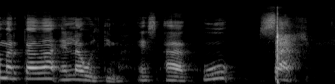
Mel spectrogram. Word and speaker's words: acusar: Estas dos palabras son agudas. ¿Por qué? Porque se marcan en la última sílaba, ¿ya?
